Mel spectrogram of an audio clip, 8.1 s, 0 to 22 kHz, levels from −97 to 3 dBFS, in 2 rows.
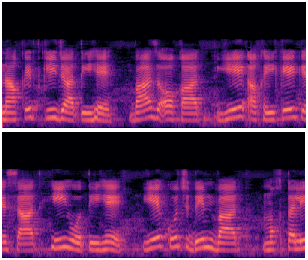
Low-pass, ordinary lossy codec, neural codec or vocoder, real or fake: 7.2 kHz; AAC, 48 kbps; none; real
